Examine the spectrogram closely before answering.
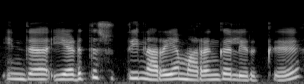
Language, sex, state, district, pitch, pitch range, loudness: Tamil, female, Tamil Nadu, Nilgiris, 235 Hz, 220-255 Hz, -14 LUFS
